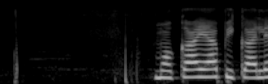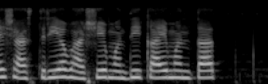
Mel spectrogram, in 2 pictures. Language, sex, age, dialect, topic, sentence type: Marathi, female, 18-24, Varhadi, agriculture, question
